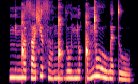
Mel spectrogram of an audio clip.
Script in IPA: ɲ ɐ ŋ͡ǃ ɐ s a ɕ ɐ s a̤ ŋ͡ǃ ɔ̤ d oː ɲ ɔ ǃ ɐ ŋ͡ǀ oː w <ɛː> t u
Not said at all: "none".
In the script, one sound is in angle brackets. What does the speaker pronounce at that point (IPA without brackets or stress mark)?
ɛ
